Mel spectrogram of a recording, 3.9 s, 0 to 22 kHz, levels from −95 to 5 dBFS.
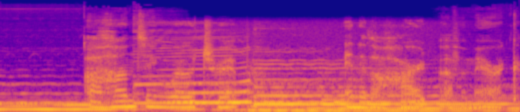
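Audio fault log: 0.97–3.68 s, digital radio blending to analogue: the receiver loses its digital stream and cross-fades over about 477 ms to the station's FM broadcast, then returns to digital at the end of the range. The level shifts by about 2 dB, and a steady hiss sits roughly 35 dB below the signal, as FM reception noise replaces the digital path's silence.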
